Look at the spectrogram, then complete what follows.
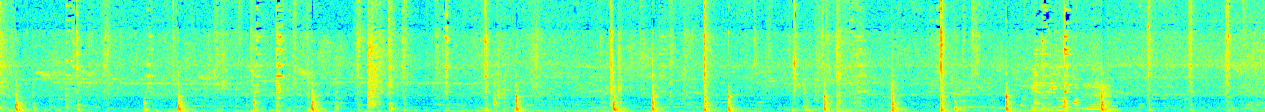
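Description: A large curved fishmonger's knife chopping a fish into pieces on a wooden log chopping block, with sharp, irregular thuds about one or two a second.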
